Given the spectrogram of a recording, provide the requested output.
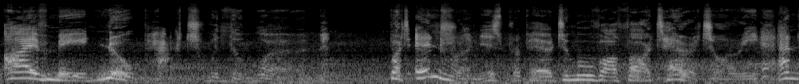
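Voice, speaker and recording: A woman playing a proud, solemn werewolf tribe leader in a video game cutscene, speaking gravely with breathy, half-whispered phrases. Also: lowish voice, background noise, exaggerated voice. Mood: grim, defiant.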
